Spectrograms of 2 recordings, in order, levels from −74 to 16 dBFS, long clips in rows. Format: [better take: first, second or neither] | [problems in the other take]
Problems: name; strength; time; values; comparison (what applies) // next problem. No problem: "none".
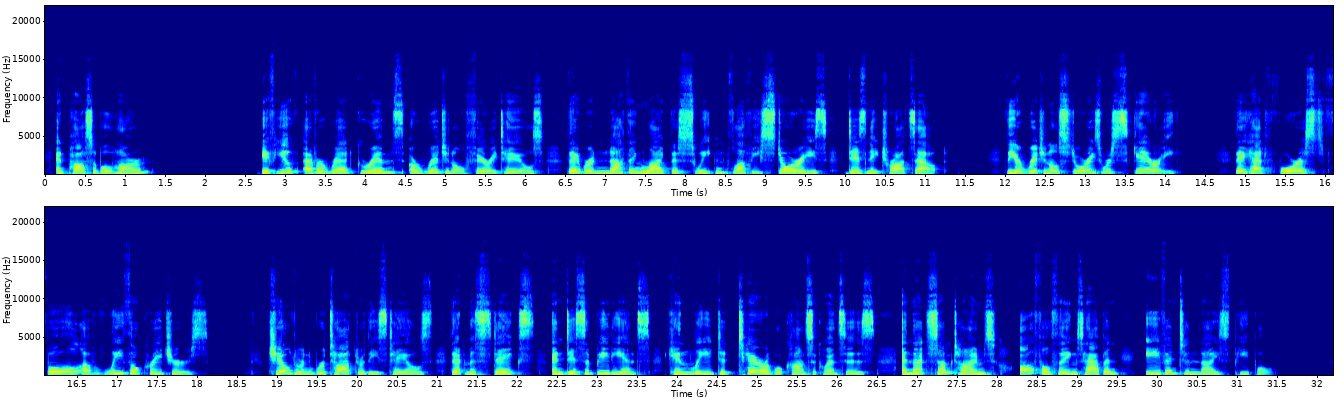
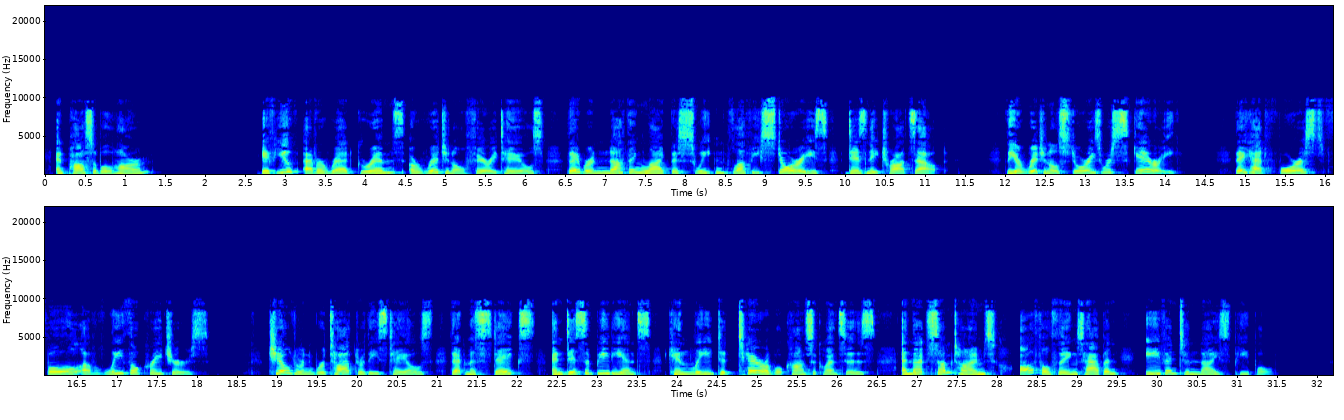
first | garbled, watery; slightly; nothing above 8 kHz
